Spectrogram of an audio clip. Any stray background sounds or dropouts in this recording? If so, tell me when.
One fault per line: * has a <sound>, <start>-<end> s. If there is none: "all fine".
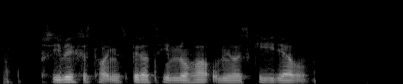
all fine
